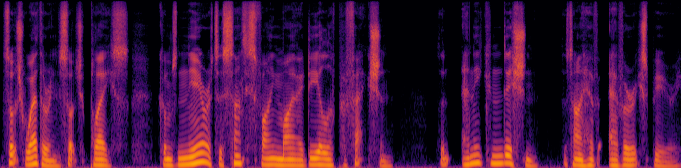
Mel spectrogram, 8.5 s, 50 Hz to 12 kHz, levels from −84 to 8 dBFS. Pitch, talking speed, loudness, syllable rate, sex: 120 Hz, 155 wpm, -19 LUFS, 5.5 syllables/s, male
